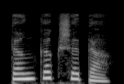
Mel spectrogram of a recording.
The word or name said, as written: ಟಂಕಕ್ಷತ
